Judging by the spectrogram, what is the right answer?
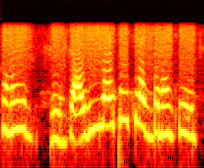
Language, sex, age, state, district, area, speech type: Bengali, female, 45-60, West Bengal, South 24 Parganas, rural, conversation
